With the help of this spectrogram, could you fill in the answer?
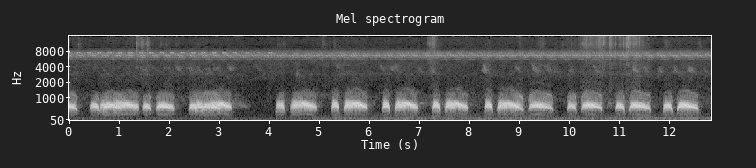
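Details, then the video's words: Freshly caught spotted dove cooing continuously, 9 January 2024; a few coos, a pause of about a second, then a long rapid run of deep short-then-long coo pairs, steady hiss underneath. "Bổi Quá Chịu Gù | Nết gù liền lạc liên tục"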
